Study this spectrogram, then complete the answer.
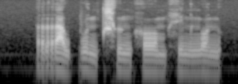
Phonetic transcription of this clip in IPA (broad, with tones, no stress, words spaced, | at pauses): ra˨˩wpu˨˩n t͡ɕʰɯ˧ŋhoː˧mhi˧n ŋo˧n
